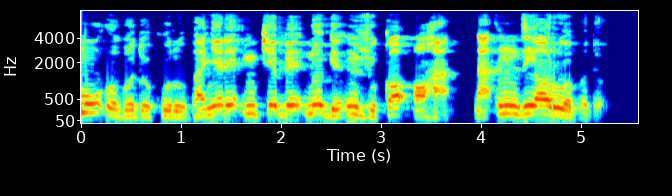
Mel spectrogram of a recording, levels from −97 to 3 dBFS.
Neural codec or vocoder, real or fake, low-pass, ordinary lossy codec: none; real; 7.2 kHz; none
